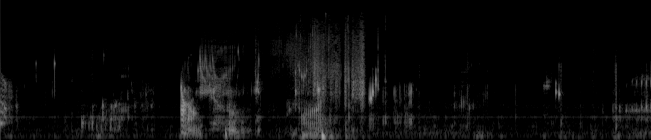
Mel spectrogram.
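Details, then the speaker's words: Quiet scattered gurgles with a couple of louder squelching rumbles; ordinary morning stomach noises (borborygmi). "Thursday morning stomach noises."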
